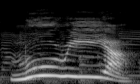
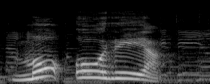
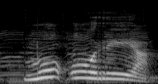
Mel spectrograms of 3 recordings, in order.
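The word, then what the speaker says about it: Moorea: I hear a lot of mistakes in pronunciation, so today I'm gonna share with you how to pronounce 7 place names in French Polynesia. Whatever. Moh-oh-reh-yah. Nope. Moh-oh-reh-yah. Moh-oh-reh-yah.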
